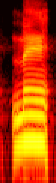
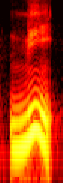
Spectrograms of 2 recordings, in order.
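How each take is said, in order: First: The vowel is an unclear 'e' sound. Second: The vowel is a clear 'i' sound. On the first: The speaker calls it wrong. "bukan ne" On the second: The speaker calls it right. "mesti jelas bunyi i-nya"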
